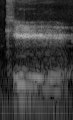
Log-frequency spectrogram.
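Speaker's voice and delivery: low, irate rumble; irate rumbling voice. Acted. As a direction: growl it like an angry demon. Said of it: "in that rumbly voice again, just very, like, irate".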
